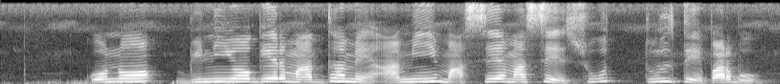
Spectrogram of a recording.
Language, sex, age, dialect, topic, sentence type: Bengali, female, 18-24, Western, banking, question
